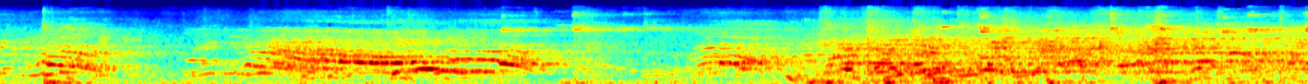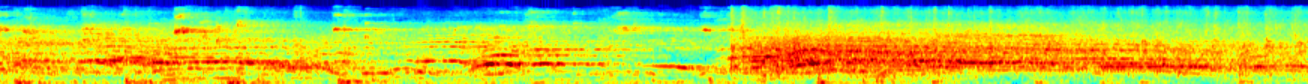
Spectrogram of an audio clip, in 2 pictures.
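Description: Gym crowd and players shouting and talking over a basketball bouncing on the hardwood floor. The crowd noise swells into cheering and clapping near the end.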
